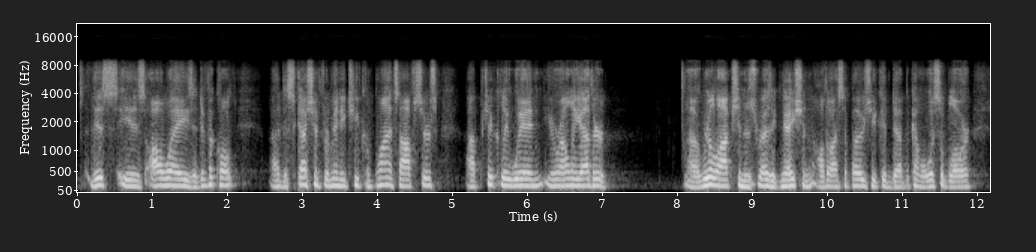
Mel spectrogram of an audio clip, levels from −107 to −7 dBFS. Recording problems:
garbled, watery; badly; nothing above 8 kHz

